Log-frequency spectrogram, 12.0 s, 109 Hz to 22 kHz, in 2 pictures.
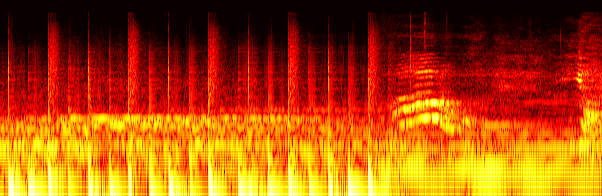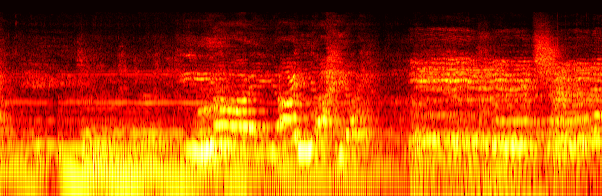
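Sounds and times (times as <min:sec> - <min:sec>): choir singing: 0:05.7 - 0:07.2, 0:07.8 - 0:12.0.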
